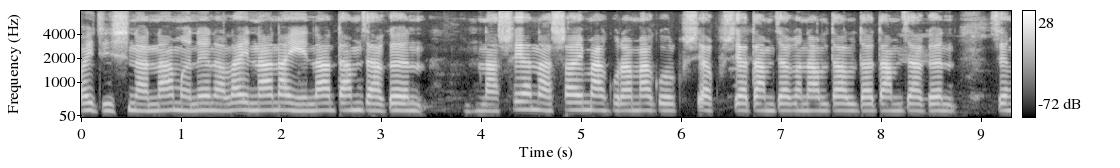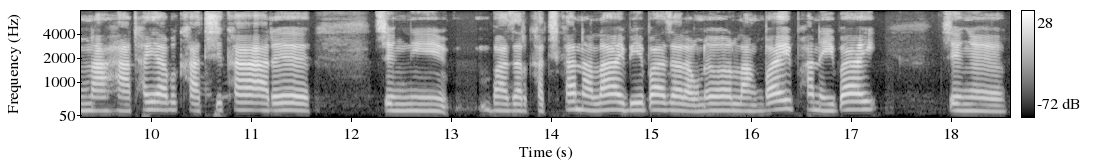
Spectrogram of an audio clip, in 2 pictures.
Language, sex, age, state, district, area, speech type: Bodo, female, 60+, Assam, Chirang, rural, spontaneous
